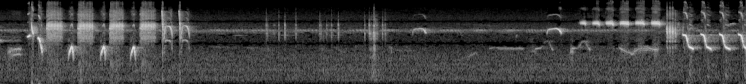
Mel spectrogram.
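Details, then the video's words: Champion sikatan londo flycatcher singing loudly for a training recording: a powerful run of rapid chirps, quieter scattered notes, then a fast series of high whistles and repeated down-slurred chirps. "BURUNG SIKATAN LONDO GACOR ISTIMEWA KERAS LANTANG MASTERAN"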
